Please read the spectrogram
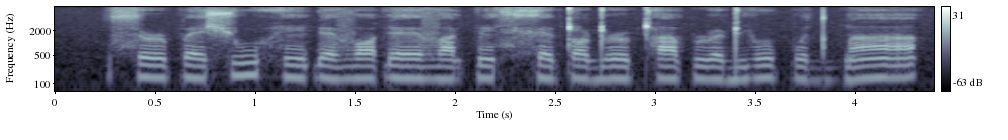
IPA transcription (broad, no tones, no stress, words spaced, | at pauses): sə˞pɛʃu hẽɠɛvɒɗɛ vak͡pẽsxɛʈ ɒɖə˞ ʈʰapɹəɖjʊ pʊdɡ͡bã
